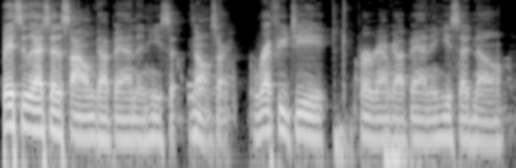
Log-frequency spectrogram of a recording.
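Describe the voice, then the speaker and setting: A man's voice: low voice, fast talker, darkish tone. A man hosting a live debate stream, insistent and repeating himself with stumbling restarts. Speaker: livestream debate host.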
